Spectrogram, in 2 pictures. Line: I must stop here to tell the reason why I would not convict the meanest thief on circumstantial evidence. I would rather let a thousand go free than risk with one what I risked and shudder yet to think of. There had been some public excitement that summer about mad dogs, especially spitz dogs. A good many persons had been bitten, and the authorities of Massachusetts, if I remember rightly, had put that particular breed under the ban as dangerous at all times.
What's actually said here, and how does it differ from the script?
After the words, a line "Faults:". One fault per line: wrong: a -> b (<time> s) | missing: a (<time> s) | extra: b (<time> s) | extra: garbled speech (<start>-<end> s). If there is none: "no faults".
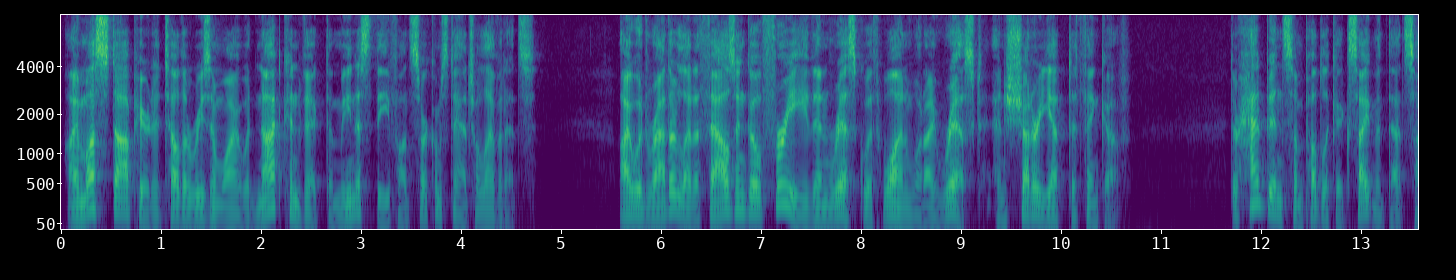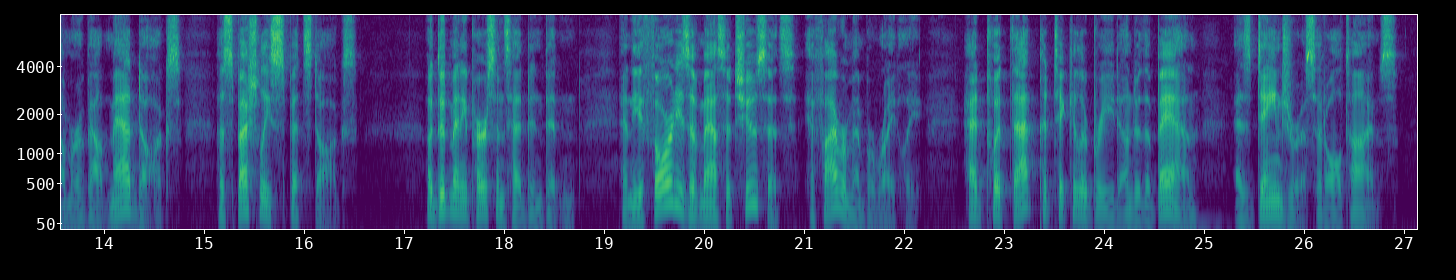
I must stop here to tell the reason why I would not convict the meanest thief on circumstantial evidence. I would rather let a thousand go free than risk with one what I risked and shudder yet to think of. There had been some public excitement that summer about mad dogs, especially spitz dogs. A good many persons had been bitten, and the authorities of Massachusetts, if I remember rightly, had put that particular breed under the ban as dangerous at all times.
Faults:
no faults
